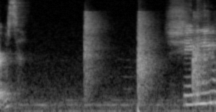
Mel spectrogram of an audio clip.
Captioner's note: Maisie clapping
